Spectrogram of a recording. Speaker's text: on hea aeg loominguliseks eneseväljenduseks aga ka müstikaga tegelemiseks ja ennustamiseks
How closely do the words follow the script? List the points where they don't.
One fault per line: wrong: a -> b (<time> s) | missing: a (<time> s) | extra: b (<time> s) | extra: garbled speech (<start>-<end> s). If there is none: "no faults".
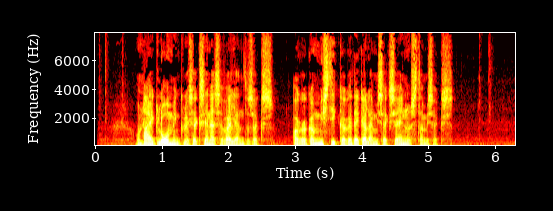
missing: hea (0.7 s)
